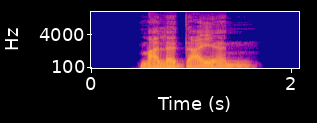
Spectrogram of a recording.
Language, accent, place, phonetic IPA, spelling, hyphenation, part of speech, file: German, Germany, Berlin, [maləˈdaɪ̯ən], maledeien, ma‧le‧dei‧en, verb, De-maledeien.ogg
- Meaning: to condemn, curse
